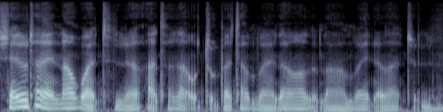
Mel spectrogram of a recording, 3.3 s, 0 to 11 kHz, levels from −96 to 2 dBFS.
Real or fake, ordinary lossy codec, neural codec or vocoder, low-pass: fake; none; autoencoder, 22.05 kHz, a latent of 192 numbers a frame, VITS, trained on many speakers; 9.9 kHz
